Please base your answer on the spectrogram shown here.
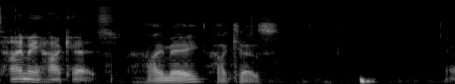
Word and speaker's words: Jaquez: How to pronounce Jaquez. I knew we didn't have it. Jaquez.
